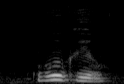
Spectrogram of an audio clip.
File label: "gugiyu" small bird that sings a sad song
